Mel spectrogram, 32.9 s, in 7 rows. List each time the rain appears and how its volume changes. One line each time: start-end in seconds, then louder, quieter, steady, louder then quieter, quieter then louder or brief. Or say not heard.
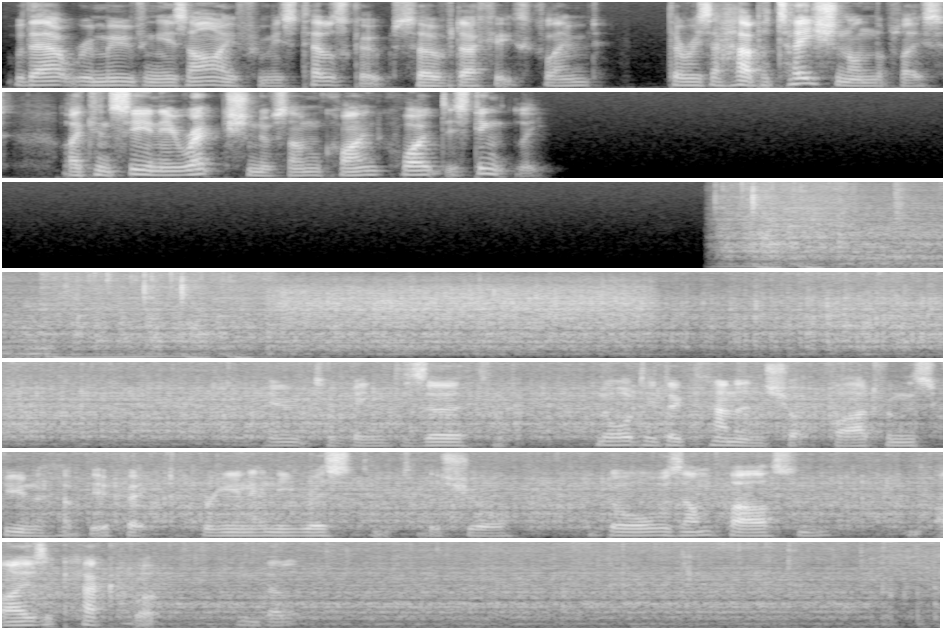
12.9-32.8 quieter.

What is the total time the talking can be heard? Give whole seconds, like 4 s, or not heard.
17 s.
